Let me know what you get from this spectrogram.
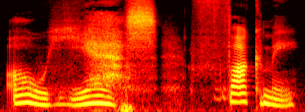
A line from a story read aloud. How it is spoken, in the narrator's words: Jane gasped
